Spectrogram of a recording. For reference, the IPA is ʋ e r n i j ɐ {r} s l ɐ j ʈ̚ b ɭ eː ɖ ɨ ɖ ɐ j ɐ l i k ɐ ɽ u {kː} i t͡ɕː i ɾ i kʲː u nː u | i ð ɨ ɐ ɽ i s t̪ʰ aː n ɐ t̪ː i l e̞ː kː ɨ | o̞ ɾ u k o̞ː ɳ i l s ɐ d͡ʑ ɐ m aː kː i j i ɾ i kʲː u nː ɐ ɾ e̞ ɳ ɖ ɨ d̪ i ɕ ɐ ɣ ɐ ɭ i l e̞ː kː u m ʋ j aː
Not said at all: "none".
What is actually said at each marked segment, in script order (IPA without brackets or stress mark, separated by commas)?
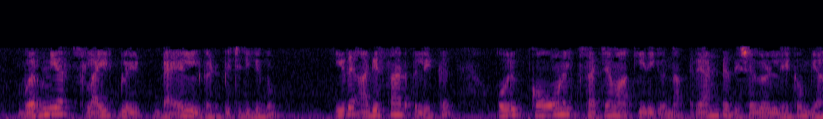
r, pː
